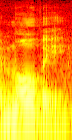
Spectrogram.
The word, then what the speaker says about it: Mulvy: I think I can actually pronounce this correctly. Mulvi M Lu or M U L V Y. Mulvi, right? That's simple enough. Even I can pronounce that.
